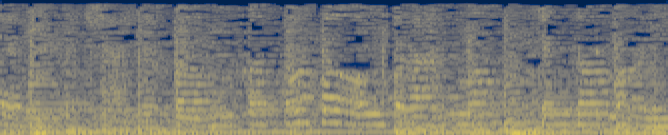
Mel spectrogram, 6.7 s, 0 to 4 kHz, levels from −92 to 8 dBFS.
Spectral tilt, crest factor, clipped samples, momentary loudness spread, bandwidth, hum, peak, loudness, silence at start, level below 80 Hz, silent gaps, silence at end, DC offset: -11 dB/octave; 16 dB; under 0.1%; 3 LU; 3.8 kHz; none; -2 dBFS; -18 LUFS; 0 s; -20 dBFS; none; 0 s; under 0.1%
